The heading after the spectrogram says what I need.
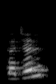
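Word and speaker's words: ग़ज़ल: अब इसका उच्चारण हो गया बिल्कुल वही जो इसकी भाषा में होता है। अब ये गजल नहीं होता। ये गजल होता है।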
